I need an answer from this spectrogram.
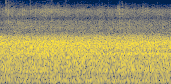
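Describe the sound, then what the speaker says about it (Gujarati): Rain falls gently on plants and a vine trellis in a home garden, making a faint, soft, continuous patter and hiss with no voices. "વરસાદ લાગે છે એને."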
